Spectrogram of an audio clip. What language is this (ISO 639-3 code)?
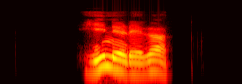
trw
